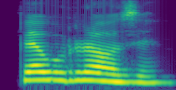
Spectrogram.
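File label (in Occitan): "Peu rose", Gascon; Prêts pour l’Òc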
